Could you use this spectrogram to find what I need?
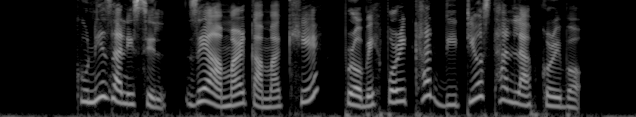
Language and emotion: Assamese, surprised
